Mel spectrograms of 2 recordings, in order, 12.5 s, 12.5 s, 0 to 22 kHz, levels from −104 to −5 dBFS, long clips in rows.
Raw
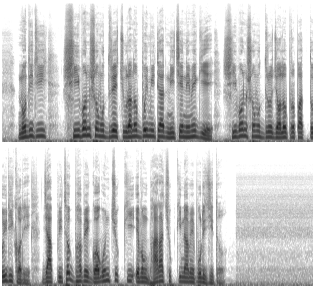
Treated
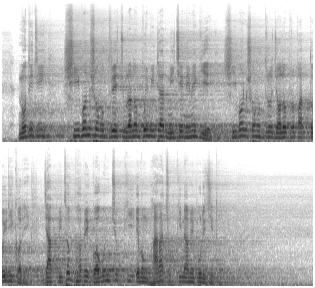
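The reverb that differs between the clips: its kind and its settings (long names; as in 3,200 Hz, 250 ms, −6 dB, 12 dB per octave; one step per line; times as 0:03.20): dense smooth reverb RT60 4.1 s, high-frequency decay 0.85×, DRR 8 dB
level −2.5 dB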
